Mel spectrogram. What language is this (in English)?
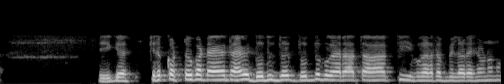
Punjabi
